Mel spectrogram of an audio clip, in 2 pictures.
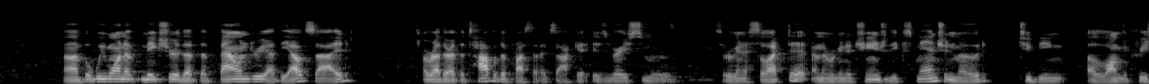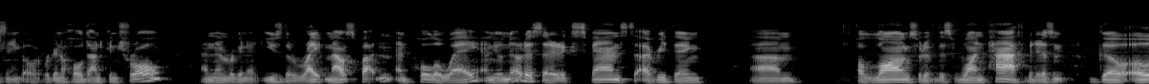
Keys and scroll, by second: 0.2-6.6 typing, 3.3 Escape.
